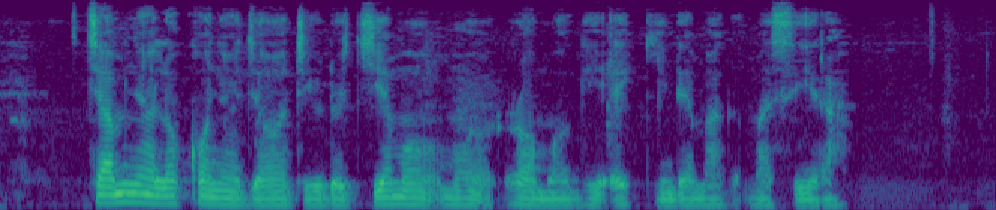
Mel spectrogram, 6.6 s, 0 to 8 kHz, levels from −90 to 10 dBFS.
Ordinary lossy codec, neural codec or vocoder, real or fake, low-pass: none; none; real; none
